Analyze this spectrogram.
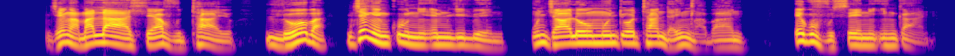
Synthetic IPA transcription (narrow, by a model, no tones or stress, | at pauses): nd͡ʒʱɛŋamalaɬɛavutʰaːjɔ | lɔβa | nd͡ʒʱɛŋeŋkʼuniem̩lilweni | und͡ʒʱalɔumuntʼuɔtʰandʱaiŋ͡ǀʱaβanɔ | eɣuvuseniʔiŋkʼaːna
